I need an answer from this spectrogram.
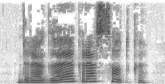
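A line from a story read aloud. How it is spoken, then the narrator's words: Soft. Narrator (Russian): мягко сказал Ред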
